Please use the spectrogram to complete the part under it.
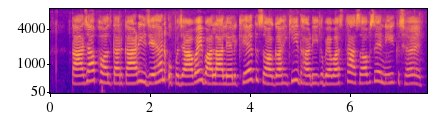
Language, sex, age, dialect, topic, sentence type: Maithili, female, 31-35, Bajjika, agriculture, statement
